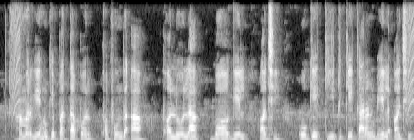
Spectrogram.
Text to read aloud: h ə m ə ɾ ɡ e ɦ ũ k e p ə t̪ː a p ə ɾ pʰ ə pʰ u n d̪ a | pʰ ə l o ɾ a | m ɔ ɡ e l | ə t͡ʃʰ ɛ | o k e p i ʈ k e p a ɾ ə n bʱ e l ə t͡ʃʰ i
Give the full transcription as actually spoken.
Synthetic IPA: h ə m ə ɾ ɡ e ɦ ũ k e p ə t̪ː a p ə ɾ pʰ ə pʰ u n d̪ a | pʰ ə l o l a | b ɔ ɡ e l | ə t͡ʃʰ i | o k e k i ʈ k e k a ɾ ə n bʱ e l ə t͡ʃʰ i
